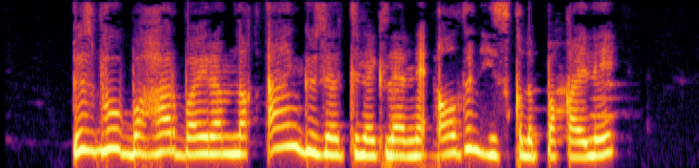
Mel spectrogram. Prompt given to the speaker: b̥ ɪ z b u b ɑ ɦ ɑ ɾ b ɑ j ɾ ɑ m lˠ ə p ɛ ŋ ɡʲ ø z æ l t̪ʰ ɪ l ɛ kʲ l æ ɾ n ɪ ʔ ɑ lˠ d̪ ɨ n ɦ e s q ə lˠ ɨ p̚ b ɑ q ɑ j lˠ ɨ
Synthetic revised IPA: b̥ ɪ z b u b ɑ ɦ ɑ ɾ b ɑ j ɾ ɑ m lˠ ə q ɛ ŋ ɡʲ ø z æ l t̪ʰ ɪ l ɛ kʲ l æ ɾ n ɪ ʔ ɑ lˠ d̪ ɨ n ɦ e s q ə lˠ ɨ p̚ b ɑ q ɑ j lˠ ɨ

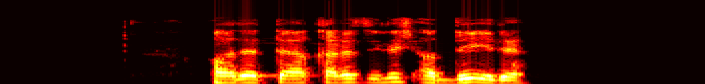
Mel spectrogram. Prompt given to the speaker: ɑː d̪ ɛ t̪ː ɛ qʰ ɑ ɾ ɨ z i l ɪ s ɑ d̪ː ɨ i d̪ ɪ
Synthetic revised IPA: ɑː d̪ ɛ t̪ː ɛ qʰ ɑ ɾ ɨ z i l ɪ ʃ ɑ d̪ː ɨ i d̪ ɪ

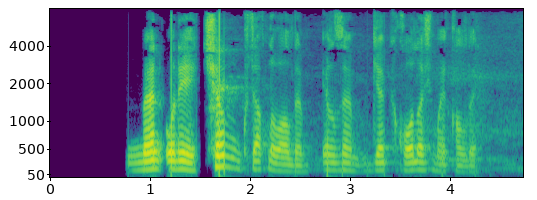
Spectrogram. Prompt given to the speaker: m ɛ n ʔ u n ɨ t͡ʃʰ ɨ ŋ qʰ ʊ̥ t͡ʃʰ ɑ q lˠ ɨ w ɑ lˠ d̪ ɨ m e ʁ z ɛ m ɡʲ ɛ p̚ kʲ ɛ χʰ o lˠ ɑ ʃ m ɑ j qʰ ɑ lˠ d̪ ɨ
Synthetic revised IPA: m ɛ n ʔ u n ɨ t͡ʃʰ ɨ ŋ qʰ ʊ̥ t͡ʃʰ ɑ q lˠ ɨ w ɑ lˠ d̪ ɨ m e ʁ z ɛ m ɡʲ ɛ p̚ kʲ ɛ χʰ o lˠ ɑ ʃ m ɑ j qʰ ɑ lˠ d̪ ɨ

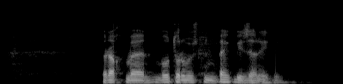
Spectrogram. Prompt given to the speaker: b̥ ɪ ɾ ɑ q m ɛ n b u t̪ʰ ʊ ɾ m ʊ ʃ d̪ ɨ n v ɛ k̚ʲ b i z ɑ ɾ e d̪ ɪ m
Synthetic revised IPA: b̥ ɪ ɾ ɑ q m ɛ n b u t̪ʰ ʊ ɾ m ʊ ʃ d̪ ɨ n b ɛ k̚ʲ b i z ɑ ɾ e d̪ ɪ m

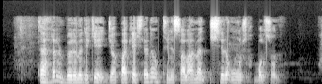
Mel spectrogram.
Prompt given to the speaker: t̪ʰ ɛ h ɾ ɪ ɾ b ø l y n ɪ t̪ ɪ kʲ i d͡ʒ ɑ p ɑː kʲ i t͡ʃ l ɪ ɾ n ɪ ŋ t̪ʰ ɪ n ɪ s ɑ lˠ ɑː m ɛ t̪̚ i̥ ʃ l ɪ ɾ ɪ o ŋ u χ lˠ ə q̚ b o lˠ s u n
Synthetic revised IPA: t̪ʰ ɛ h ɾ ɪ ɾ b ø l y m ɪ d̪ ɪ kʲ i d͡ʒ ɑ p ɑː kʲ ɛ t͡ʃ l ɪ ɾ n ɪ ŋ t̪ʰ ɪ n ɪ s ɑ lˠ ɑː m ɛ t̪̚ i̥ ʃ l ɪ ɾ ɪ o ŋ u ʃ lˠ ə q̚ b o lˠ s u n

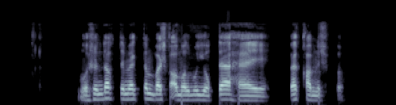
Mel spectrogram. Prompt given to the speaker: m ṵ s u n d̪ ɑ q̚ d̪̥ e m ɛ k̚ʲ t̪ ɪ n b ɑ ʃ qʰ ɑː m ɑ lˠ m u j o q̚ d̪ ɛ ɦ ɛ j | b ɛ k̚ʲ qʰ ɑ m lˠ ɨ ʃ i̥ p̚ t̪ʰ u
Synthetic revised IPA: m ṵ ʃ u n d̪ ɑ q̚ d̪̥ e m ɛ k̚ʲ t̪ ɪ n b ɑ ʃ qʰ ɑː m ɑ lˠ m u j o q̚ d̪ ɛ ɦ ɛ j | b ɛ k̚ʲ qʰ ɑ m lˠ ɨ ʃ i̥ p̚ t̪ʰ u

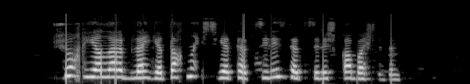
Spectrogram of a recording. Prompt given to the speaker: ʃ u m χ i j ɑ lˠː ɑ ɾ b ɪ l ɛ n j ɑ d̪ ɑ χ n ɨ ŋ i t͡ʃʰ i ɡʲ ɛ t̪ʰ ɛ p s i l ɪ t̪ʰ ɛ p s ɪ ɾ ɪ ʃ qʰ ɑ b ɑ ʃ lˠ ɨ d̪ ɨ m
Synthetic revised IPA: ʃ u χ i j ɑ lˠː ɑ ɾ b ɪ l ɛ n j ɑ t̪ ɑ χ n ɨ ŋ i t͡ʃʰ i ɡʲ ɛ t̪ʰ ɛ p s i l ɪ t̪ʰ ɛ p s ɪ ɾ ɪ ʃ q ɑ b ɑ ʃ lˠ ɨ d̪ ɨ m

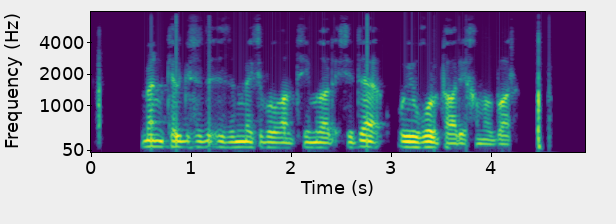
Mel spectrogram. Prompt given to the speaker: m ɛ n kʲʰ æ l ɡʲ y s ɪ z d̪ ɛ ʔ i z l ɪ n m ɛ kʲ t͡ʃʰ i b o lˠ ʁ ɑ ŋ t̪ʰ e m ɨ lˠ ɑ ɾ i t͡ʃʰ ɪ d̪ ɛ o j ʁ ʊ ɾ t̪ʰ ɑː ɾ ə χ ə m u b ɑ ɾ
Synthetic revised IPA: m ɛ n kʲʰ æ l ɡʲ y s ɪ z d̪ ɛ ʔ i z l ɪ n m ɛ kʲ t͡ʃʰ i b o lˠ ʁ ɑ n t̪ʰ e m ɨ lˠ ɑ ɾ i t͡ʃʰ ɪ d̪ ɛ u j ʁ ʊ ɾ t̪ʰ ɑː ɾ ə χ ə m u b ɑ ɾ

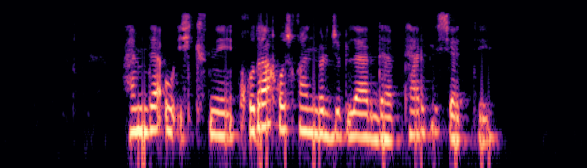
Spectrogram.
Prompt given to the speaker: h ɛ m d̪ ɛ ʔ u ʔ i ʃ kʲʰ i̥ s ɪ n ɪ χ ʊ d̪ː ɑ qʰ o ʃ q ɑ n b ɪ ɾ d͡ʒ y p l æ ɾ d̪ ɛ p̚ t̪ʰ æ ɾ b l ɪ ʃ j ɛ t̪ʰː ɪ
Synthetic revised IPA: h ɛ m d̪ ɛ ʔ u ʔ i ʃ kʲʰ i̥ s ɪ n ɪ χ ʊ d̪ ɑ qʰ o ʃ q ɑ n b ɪ ɾ d͡ʒ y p l æ ɾ d̪ ɛ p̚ t̪ʰ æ ɾ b l ɪ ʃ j ɛ t̪ʰː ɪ

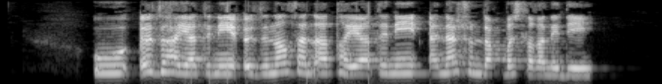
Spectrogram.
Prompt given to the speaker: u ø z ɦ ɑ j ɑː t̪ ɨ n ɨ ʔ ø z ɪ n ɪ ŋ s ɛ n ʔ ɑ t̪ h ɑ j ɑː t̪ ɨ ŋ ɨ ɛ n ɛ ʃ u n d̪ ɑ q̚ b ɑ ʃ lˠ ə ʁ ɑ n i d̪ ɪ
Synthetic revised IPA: u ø z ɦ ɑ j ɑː t̪ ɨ n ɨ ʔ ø z ɪ n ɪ ŋ s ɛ n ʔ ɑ t̪ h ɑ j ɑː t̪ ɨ n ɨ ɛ n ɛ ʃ u n d̪ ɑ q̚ b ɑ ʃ lˠ ə ʁ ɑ n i d̪ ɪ

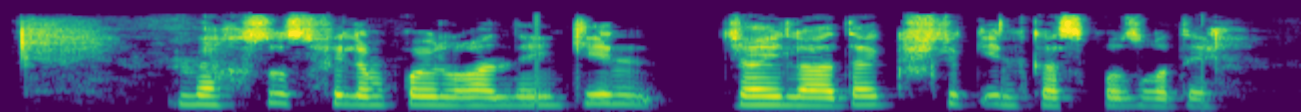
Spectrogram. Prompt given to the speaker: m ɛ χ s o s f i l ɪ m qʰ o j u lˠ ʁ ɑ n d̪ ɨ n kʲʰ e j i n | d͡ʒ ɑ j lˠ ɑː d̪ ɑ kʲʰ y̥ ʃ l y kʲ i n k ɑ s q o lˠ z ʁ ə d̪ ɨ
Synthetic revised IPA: m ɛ χ s u s f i l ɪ m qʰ o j u lˠ ʁ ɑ n d̪ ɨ n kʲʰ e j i n | d͡ʒ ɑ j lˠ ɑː d̪ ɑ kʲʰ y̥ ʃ l y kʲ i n k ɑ s q o z ʁ ə d̪ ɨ

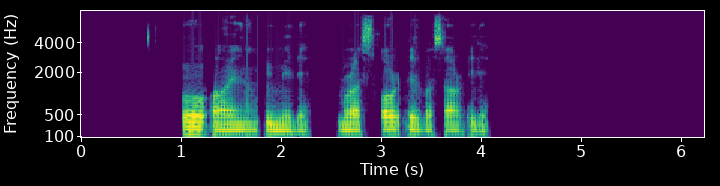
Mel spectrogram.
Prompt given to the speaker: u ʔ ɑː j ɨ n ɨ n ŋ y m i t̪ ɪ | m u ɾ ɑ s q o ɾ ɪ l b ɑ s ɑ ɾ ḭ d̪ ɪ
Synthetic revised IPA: u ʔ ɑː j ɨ n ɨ ŋ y m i d̪ ɪ | m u ɾ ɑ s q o ɾ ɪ l b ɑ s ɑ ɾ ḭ d̪ ɪ

